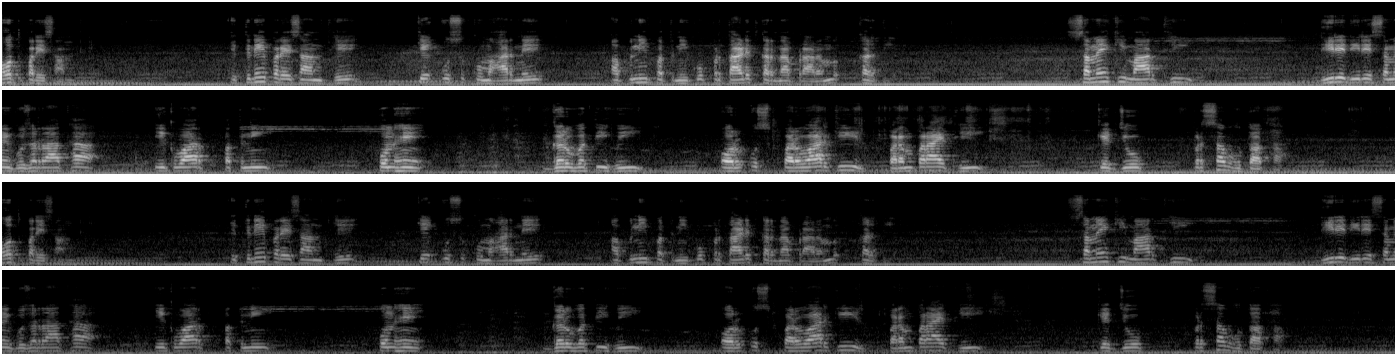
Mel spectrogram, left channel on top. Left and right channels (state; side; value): quieter; right; 9.8 dB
